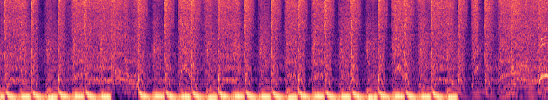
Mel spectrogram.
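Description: Hardstyle dance music: a heavy kick drum on every beat, about two and a half a second, each kick falling in pitch. The kick drops out briefly about two seconds in and again for the last second.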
